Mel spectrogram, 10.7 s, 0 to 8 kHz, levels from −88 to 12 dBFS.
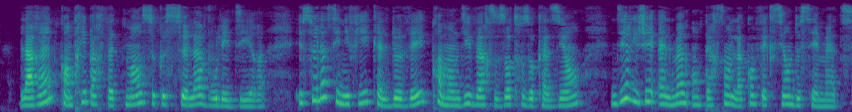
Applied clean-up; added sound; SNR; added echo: none; none; none; none.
